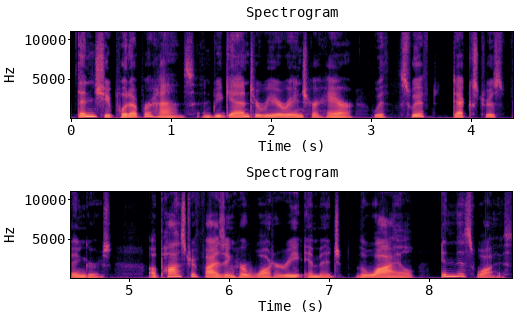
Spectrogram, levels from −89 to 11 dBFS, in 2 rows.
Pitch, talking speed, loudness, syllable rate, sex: 160 Hz, 170 wpm, -19 LUFS, 5.3 syllables/s, female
